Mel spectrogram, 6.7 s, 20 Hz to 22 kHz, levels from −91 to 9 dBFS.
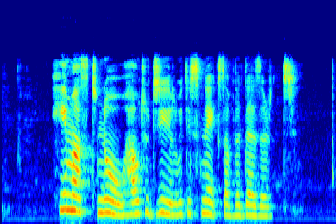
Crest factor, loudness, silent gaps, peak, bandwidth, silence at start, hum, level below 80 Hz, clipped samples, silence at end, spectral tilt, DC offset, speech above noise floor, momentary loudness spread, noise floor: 22 dB; -20 LUFS; none; 0 dBFS; 8.4 kHz; 1.05 s; none; -66 dBFS; under 0.1%; 0.05 s; -2.5 dB/octave; under 0.1%; 46 dB; 15 LU; -67 dBFS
